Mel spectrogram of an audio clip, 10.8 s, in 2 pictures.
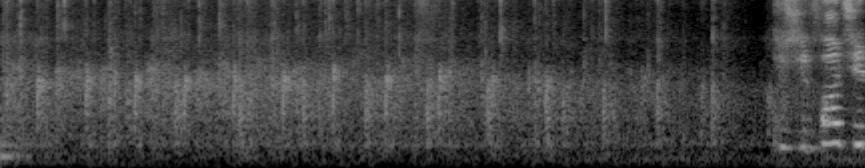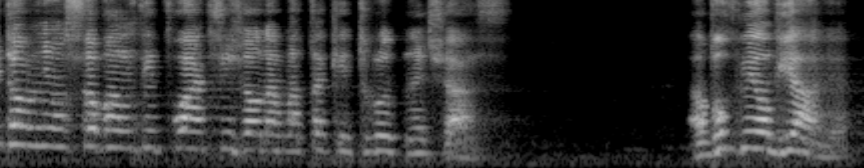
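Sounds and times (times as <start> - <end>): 
audience applauding: 0.0 - 4.9
speech: 5.1 - 8.6, 9.7 - 10.7.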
